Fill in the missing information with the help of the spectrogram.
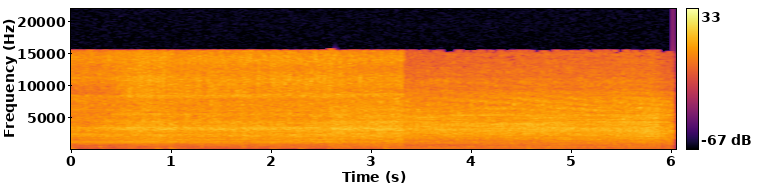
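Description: Miniature grain mill belt-driven by a model tractor's small motor, grinding wheat: a steady whirr and rattle whose low hum shifts abruptly a few times.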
